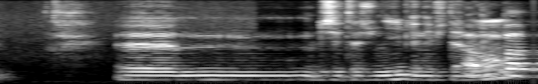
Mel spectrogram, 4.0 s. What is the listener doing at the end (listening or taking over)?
taking over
